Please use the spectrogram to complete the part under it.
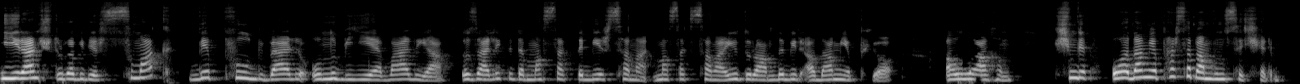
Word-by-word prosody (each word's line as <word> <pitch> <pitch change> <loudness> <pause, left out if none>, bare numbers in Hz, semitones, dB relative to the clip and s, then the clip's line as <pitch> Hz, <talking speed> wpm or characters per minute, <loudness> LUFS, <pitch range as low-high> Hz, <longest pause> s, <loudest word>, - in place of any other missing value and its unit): iğrenç 280 +1 +8
durabilir. 245 -3 +1
Sumak 295 - -4
ve 285 +5 -2
pul 285 -5 +1
biberle 240 +2 0
onu 245 +1 +1
bir 225 - -4
ye! 220 -2 -2
Var 235 +1 -2
ya! 190 -5 -5
Özellikle 240 +2 -1
de 235 - 0
Maslak'ta 230 0 -5
bir 235 +1 -2
sana 230 -4 -6
Maslak 230 +3 -6
Sanayi 235 -1 -3
Durağı'nda 220 0 -1
bir 235 -3 -4
adam 215 +3 -1
yapıyor. 210 -1 -6 0.5
Allah'ım, 220 -4 +1 0.4
şimdi 300 -1 +2 0.2
o 275 - +8
adam 320 +3 +6
yaparsa 360 +4 +1
ben 275 -4 +6
bunu 245 0 +4
seçerim. 215 -4 -7
235 Hz, 140 wpm, -23 LUFS, 220-260 Hz, 0.5 s, iğrenç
